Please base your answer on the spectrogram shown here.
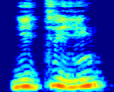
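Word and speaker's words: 黎智英: 리즈잉, 그 다음에 천방 안성, 그 다음에 리즈밍, 그 다음에 허진런. 이거는 중국어 발음이고요. 여지영이 라는 사람이 리즈잉입니다.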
